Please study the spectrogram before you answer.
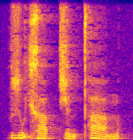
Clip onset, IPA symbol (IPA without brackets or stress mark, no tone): z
